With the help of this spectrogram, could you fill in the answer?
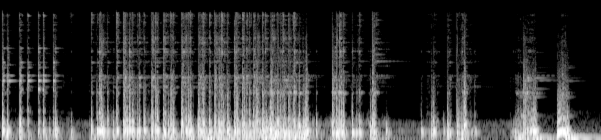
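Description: A teal powder-coated stainless steel insulated tumbler, hollow and empty, sits upside down over the microphone and is tapped with fingertips and nails on both sides. Quick, irregular bursts of hollow knocks and bright clinks blend into a dense, booming low resonance, with short pauses between flurries.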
